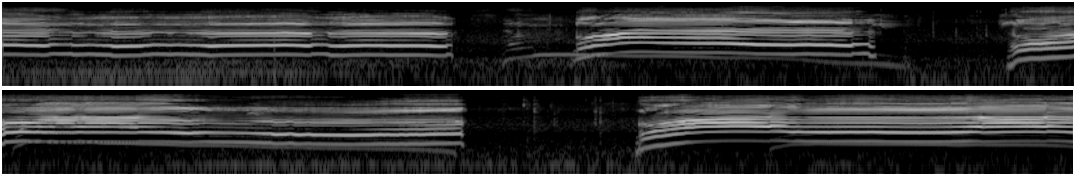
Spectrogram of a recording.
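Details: Fight between a tabby-and-white cat and an intruding orange tabby in its territory, alternating drawn-out wails, some sliding downward and others rising and held, in four long bouts separated by brief pauses.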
